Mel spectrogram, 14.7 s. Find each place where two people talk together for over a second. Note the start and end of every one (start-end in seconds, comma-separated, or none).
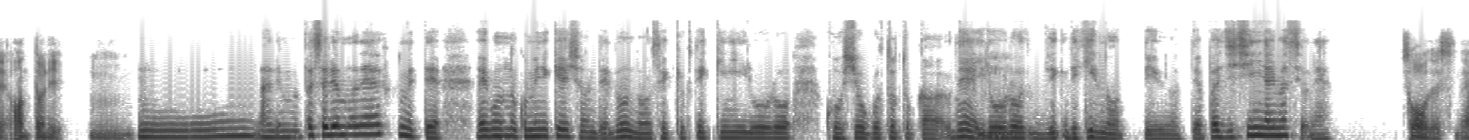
none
